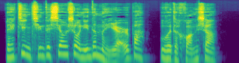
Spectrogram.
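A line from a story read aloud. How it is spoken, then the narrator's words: Exclaiming. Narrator (Chinese): 武则天说着，口内还叫着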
